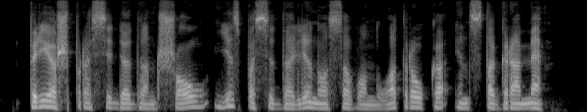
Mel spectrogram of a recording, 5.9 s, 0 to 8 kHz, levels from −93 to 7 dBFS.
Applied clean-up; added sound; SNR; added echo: none; none; none; none.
